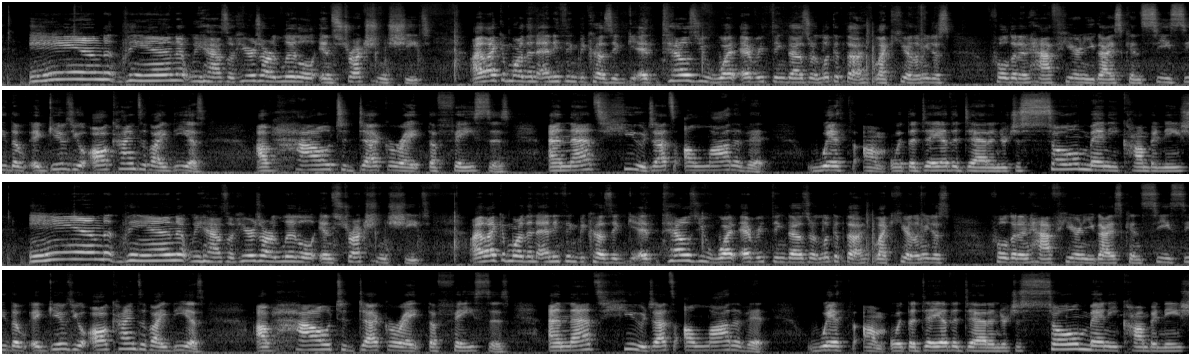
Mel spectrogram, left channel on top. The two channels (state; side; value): normal; both; correlation 0.37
